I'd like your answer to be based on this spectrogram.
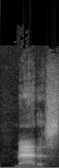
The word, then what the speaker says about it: Mattis: And, you know, our guy, uh, Mathis, and I might be pronouncing his name wrong, you know, and so if I am, you know, forgive me. Mattis, there we go.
